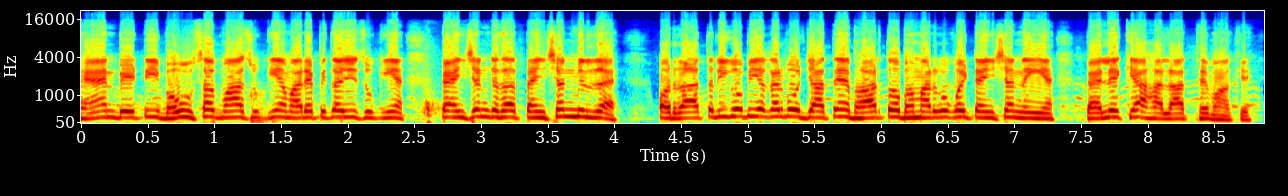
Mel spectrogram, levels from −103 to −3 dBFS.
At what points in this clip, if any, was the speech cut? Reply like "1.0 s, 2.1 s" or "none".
none

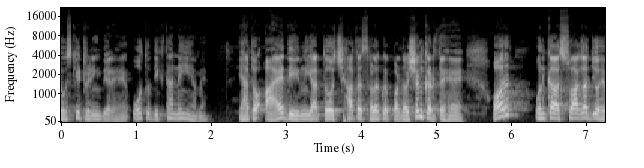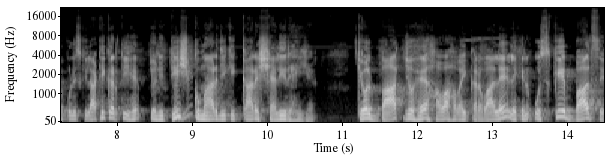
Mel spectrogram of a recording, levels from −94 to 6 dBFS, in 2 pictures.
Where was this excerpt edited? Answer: 8.4 s

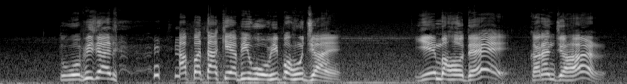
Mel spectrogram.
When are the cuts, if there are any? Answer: 1.8 s

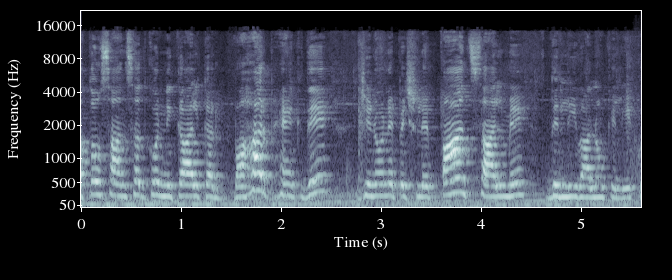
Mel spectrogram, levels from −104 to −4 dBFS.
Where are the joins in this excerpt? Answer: none

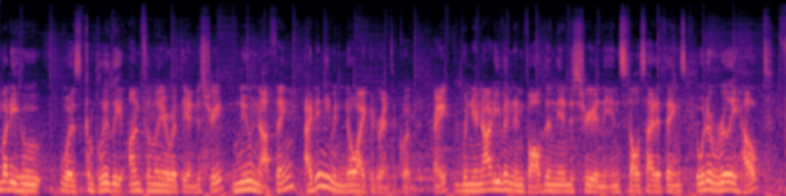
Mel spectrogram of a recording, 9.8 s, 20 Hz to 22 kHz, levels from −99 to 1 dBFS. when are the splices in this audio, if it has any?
2.9 s, 3.8 s, 5.6 s, 8.6 s

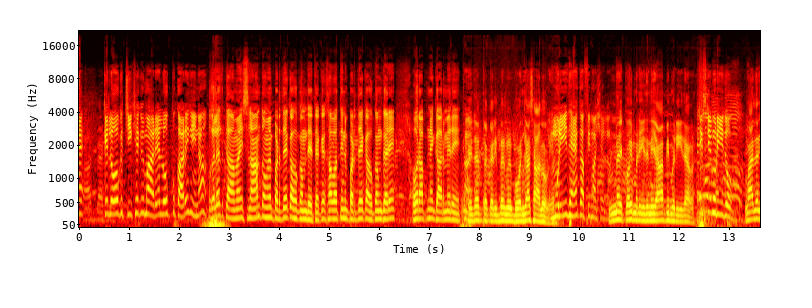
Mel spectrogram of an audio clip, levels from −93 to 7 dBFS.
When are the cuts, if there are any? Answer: 2.6 s, 7.7 s, 12.3 s

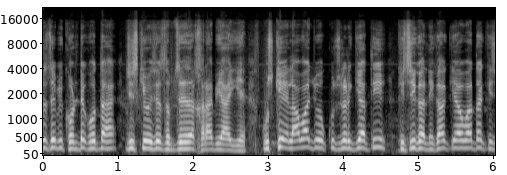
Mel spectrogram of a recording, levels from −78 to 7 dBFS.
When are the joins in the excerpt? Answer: 1.0 s, 2.8 s, 4.6 s

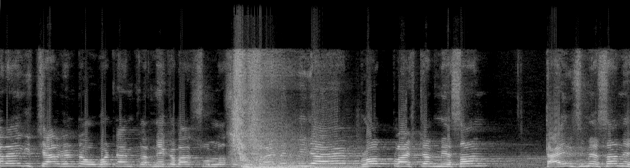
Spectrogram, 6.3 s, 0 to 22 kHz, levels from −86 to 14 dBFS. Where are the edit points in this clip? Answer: 2.3 s

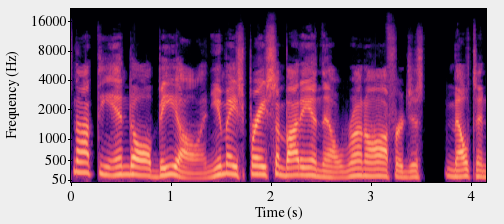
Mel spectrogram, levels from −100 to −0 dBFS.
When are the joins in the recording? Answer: none

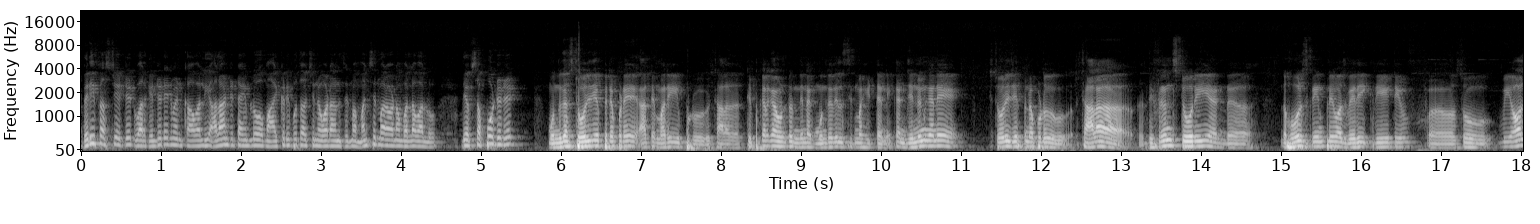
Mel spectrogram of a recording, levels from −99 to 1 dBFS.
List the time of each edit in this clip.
5.6 s

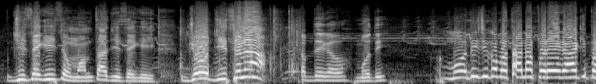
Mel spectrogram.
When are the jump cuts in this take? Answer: 3.0 s

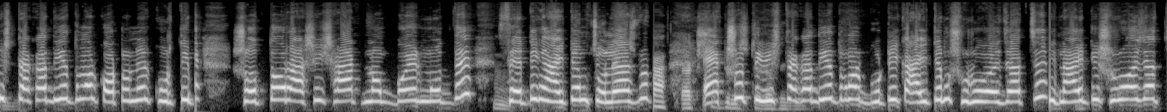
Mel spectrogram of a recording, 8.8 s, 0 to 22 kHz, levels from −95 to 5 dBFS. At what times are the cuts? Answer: 1.5 s, 4.9 s, 7.9 s

